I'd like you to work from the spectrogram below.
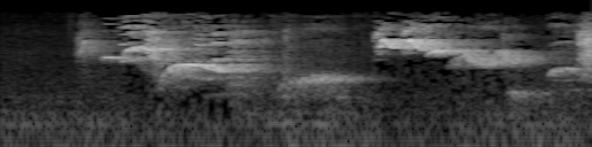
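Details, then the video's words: Cockatoo, happy at a friend's visit, gives two loud, harsh, screechy calls, each sliding downward and lasting about a second and a half, with a brief pause between. "FRIEND CAME TO VISIT 😱| CUTE parrot cockatoo | lovely bird"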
